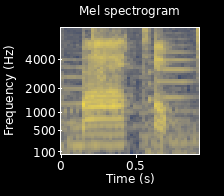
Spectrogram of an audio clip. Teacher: vokal O tengah bawah belakang bundar pada kata batok.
